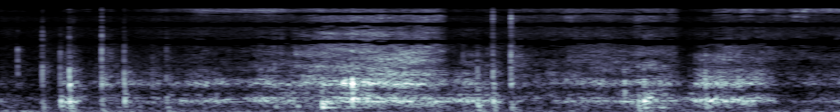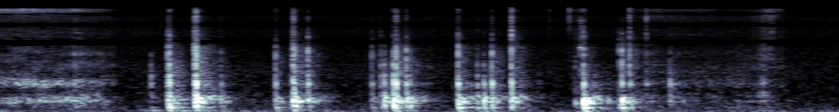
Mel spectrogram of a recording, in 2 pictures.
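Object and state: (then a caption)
Hardcover book with paper dust jacket. Long nails scratch and tap on a pink hardcover book with a matte paper dust jacket resting on carpet. A soft, papery scratching rustles through the first half, then gives way to a run of sharp, quick taps that die away almost instantly.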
